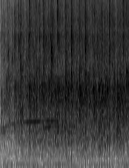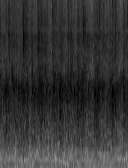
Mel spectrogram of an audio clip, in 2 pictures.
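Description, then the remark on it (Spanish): A crowd at a church gathering claps steadily for several seconds, a dense, sustained patter of many hands at even loudness, with a faint murmur of voices beneath it. “¿Pueden levantar su mano y les vamos a dar un gran aplauso a estas grandes mujeres?”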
